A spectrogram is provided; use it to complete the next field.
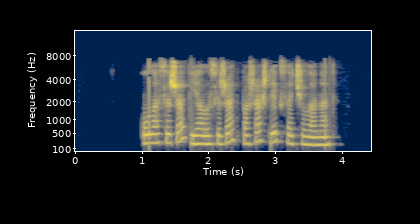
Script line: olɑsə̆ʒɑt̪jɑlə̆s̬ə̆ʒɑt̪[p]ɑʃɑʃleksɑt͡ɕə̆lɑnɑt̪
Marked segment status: correct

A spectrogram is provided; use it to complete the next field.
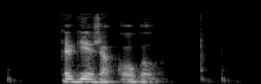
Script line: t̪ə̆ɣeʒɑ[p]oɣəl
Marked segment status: incorrect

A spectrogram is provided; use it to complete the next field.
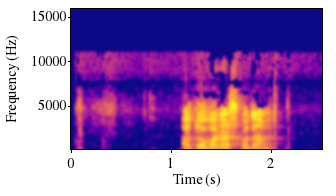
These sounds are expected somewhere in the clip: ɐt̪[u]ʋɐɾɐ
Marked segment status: incorrect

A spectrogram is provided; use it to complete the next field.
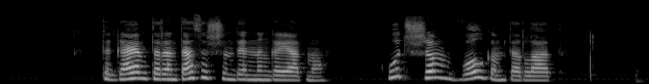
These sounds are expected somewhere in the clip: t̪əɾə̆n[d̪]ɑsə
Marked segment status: incorrect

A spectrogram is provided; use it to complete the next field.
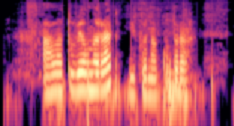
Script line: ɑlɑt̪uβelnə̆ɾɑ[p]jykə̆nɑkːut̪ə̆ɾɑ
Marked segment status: incorrect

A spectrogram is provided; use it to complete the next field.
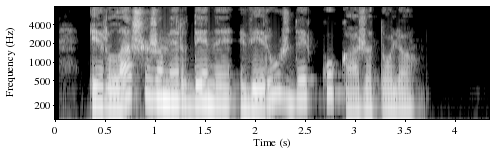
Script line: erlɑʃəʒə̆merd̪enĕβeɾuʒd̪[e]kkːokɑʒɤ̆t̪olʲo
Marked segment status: correct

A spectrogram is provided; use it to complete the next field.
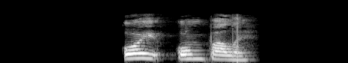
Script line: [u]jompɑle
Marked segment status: incorrect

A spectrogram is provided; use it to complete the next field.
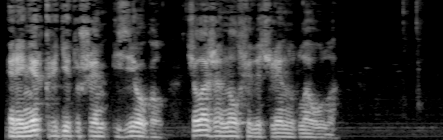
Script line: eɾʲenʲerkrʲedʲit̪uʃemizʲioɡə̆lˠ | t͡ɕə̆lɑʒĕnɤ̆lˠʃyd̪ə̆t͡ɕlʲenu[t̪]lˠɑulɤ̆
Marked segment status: correct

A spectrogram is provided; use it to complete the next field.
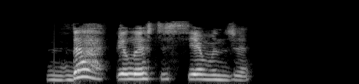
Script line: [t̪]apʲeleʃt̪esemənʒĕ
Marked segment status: incorrect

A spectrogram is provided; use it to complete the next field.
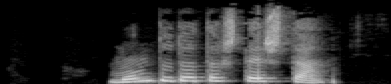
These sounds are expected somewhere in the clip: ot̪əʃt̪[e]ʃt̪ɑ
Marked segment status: correct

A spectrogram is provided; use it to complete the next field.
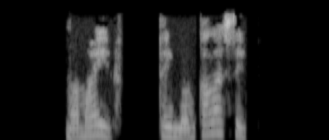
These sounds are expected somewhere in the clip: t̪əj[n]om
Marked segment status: incorrect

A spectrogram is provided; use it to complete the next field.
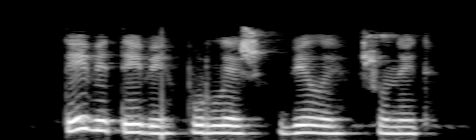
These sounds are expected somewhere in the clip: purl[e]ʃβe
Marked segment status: correct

